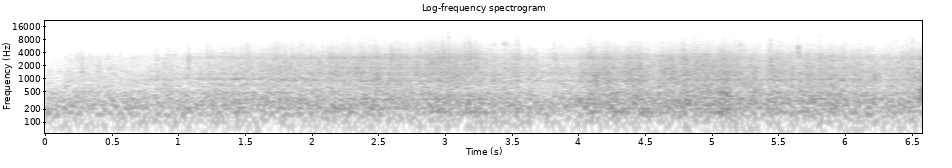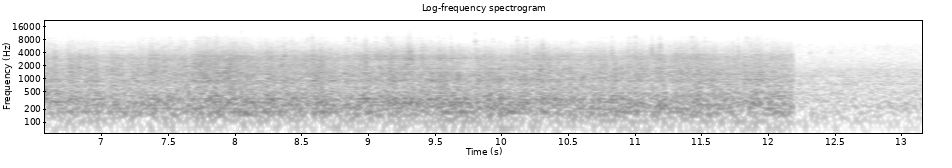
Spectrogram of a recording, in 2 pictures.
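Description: Heavy rain pouring down in a severe thunderstorm, growing louder in surges, then dropping off suddenly near the end.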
